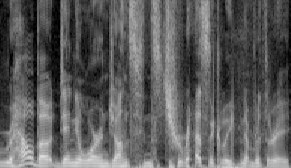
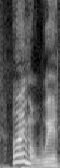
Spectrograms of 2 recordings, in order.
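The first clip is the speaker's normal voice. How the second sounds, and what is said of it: Put-on witch voice. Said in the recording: “my witch voice”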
